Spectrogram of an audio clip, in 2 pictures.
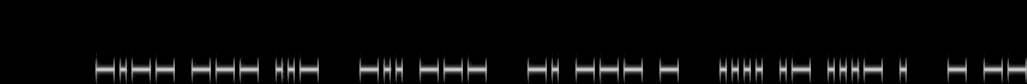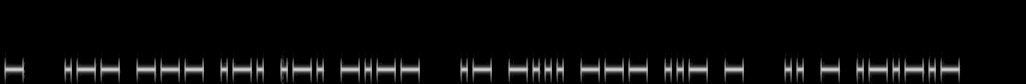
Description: Morse code, heard as a keyed tone, about 21 wpm, 700 Hz. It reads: YOU DO NOT HAVE TO WORRY ABOUT IT.
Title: Sentences with 5-Word Phrases - 20wpm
